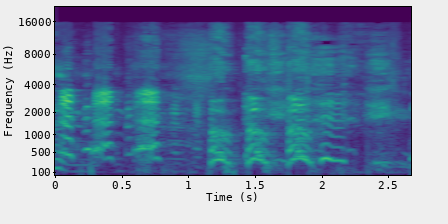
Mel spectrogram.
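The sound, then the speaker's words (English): A person imitates a barking guard dog, letting out a quick string of about half a dozen loud woofs in an uneven rhythm, with no other talking. “It's like a guard dog. Start barking.”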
